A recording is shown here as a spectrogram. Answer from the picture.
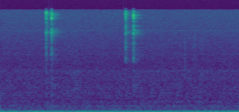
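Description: Faint computer mouse clicks: a single click about half a second in and a quick double click a little after a second, over a steady low hum.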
